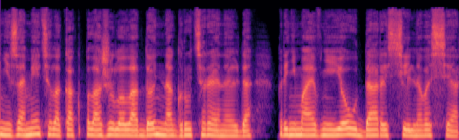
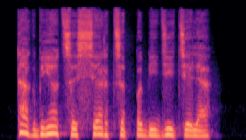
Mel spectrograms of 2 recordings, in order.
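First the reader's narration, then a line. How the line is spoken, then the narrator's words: Quiet. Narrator (Russian): сказала негромко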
